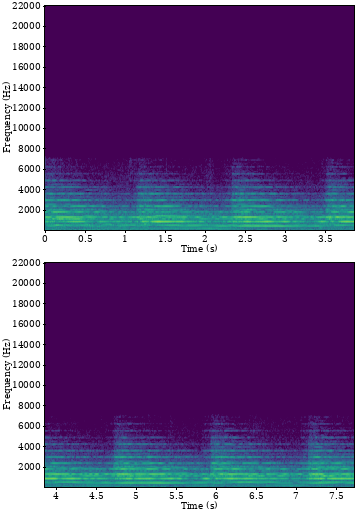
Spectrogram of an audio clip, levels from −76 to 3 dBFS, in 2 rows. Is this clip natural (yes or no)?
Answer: yes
